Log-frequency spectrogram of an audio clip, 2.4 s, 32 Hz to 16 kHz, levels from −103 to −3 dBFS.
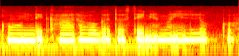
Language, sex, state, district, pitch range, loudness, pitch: Hindi, female, Chhattisgarh, Jashpur, 190-200 Hz, -14 LUFS, 195 Hz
